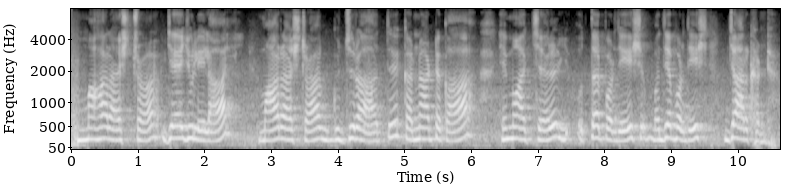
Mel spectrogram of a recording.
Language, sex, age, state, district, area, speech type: Sindhi, female, 60+, Maharashtra, Mumbai Suburban, rural, spontaneous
